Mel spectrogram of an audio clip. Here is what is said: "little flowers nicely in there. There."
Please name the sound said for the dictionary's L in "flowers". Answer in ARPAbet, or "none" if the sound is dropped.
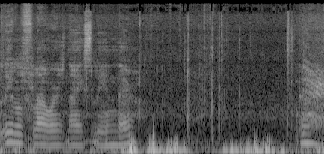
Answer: L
